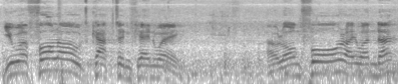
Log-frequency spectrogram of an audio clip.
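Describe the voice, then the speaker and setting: A man's voice: sits high, animated, slow pace, noisy background. A man playing a cunning, cynical pirate captain in a video game, theatrical and taunting. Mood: cool warning. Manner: theatrical, taunting, rhetorical questions. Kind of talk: dramatic video game acting.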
